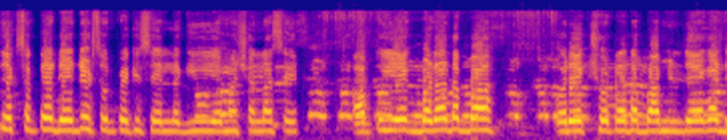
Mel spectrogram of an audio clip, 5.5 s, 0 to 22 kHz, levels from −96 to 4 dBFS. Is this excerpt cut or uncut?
uncut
